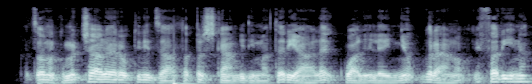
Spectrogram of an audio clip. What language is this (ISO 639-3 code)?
ita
